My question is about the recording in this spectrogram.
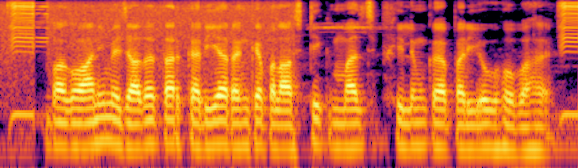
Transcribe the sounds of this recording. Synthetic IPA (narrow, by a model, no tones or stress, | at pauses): bʱɐɡʋaːnimẽzjaːd̪at̪əɾkɐɾijaɾɐ̃ŋɡkeplaːsʈɪkmɐlt͡ʃpʰɪlmkapɾəjoːɡɦoːbaɦɛ̰ː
